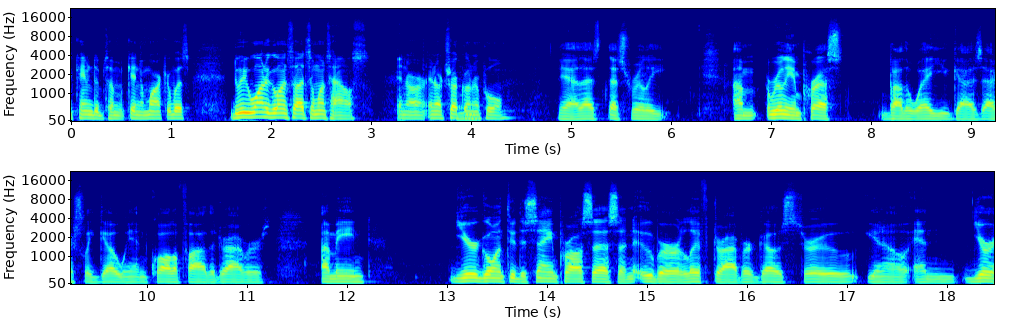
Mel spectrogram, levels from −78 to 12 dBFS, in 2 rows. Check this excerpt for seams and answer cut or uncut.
cut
